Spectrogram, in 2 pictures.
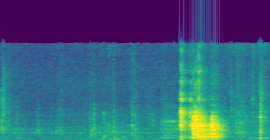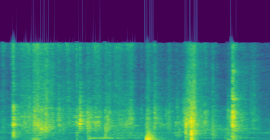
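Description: Hard plastic shower parts handled and knocked against the shower's plastic casing: a rubbing clatter about three seconds in, then scattered sharp clicks and scraping.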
